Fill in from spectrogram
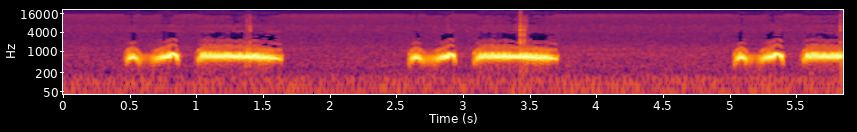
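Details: Lure recording of a split-breast spotted dove cooing to provoke rival birds: three phrases repeating roughly every 2.3 seconds, each a short stuttered pair of notes then a drawn-out even coo, with a quiet low background hum.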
